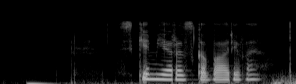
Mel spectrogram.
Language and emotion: Russian, sad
